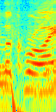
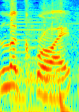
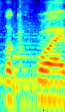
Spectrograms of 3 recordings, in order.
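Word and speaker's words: LaCroix: Officially, it's pronounced Lacroy. So, it rhymes with enjoy, not Lacqu or Lacro like the French might say it. So, it's Lacroy, Wisconsin, but it's spelled different, spelled C R O S S E.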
